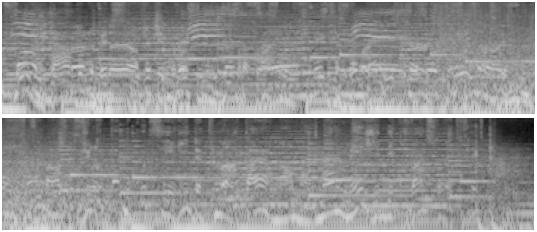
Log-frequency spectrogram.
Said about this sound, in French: Clairement, il y a un chat qui s'est inséré hein, dans l'indicatif. Dans entre la porte et euh, le mur. c'est là qu'il s'est inséré.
